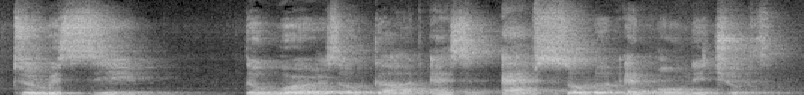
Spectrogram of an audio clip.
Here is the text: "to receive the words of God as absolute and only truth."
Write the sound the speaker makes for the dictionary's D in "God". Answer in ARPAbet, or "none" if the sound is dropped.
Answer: D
